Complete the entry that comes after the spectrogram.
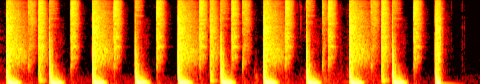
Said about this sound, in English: then we've got the kick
